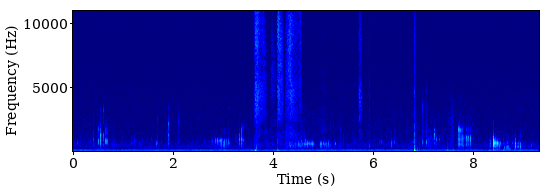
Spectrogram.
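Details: Stomach growling (borborygmi): irregular gurgles, squelches and low rumbles from the belly.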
